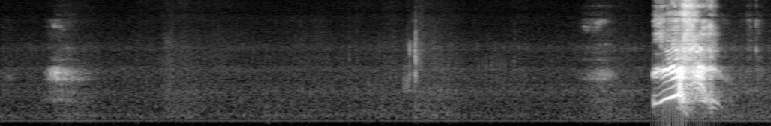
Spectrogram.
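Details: Sneezing fit with false starts: faint sharp inhalations and aborted sneeze attempts in a quiet room, then one full explosive sneeze.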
